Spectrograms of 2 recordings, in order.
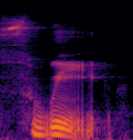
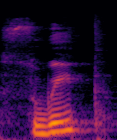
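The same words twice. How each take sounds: First: The vowel glides slightly, with a little movement. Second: The vowel is pure and flat, without movement. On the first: The speaker calls it right. "a tiny bit of movement of diphthongization" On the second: The speaker calls it wrong. "not pure and flat. It's not sweet"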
